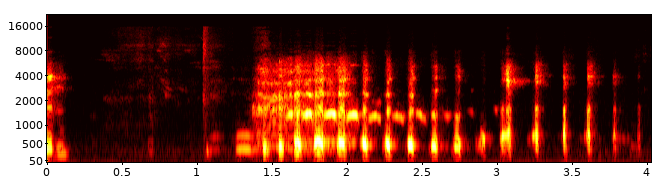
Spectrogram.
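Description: A man laughing heartily: a short voiced start about a second in, then a quick run of 'ha-ha-ha' pulses that trails off.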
